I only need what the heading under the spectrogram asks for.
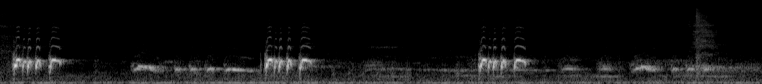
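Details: Zebra dove of a local strain, singing often with a sweet voice to lure lazy doves into song; three stuttered note bursts, each trailing into a wavering lower cooing trill, roughly every two seconds.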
